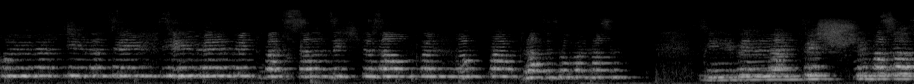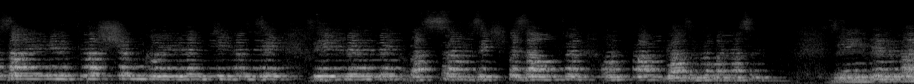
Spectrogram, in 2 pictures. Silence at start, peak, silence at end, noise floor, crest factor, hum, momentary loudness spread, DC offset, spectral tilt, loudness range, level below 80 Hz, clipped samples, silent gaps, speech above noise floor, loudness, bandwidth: 0 s; -14 dBFS; 0 s; -56 dBFS; 18 dB; none; 8 LU; under 0.1%; -5 dB/octave; 4 LU; -64 dBFS; under 0.1%; none; 25 dB; -32 LUFS; 14 kHz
